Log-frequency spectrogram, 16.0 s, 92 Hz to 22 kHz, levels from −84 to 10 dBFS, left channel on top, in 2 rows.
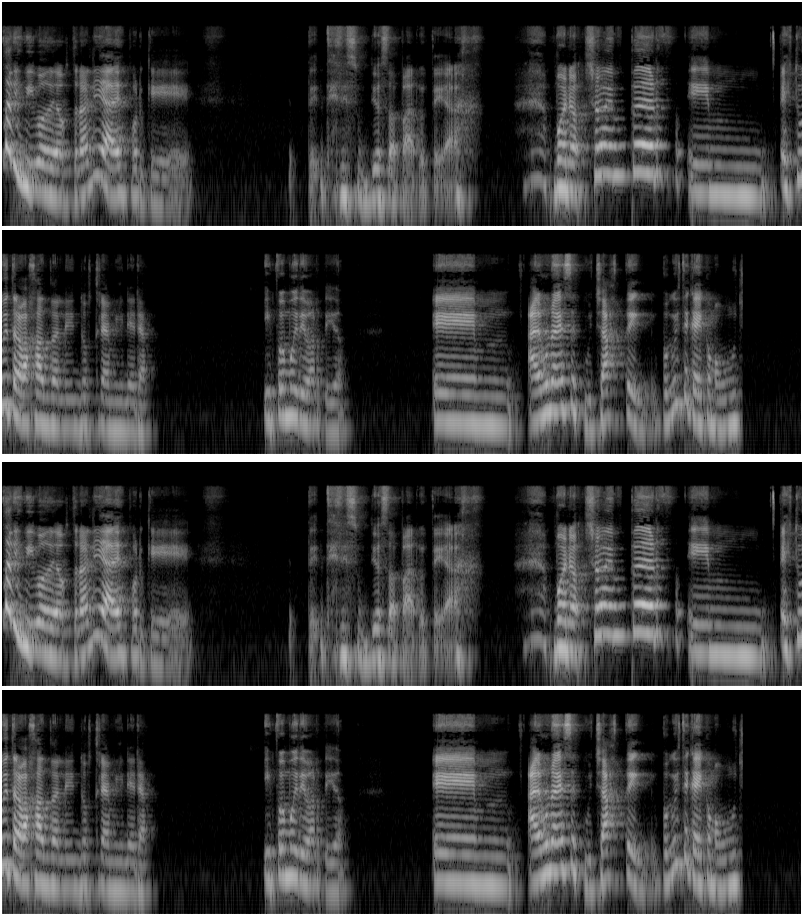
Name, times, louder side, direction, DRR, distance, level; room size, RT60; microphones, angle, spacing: voice 1, 0.0-1.9 3.1-4.8 5.1-9.5 10.6-11.4 12.3-15.4, right 1 dB, 10° right, 1.7 m, -24 dB
head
